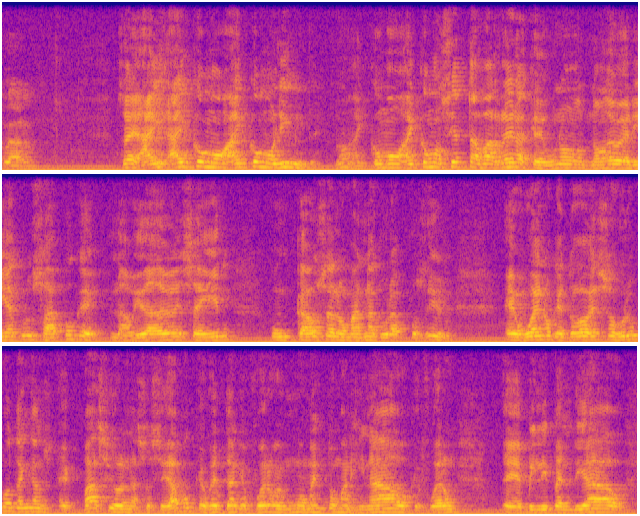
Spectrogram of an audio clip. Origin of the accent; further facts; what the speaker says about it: Cuba; now in Miami, United States; soy comediante, cubano, vivo en Miami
